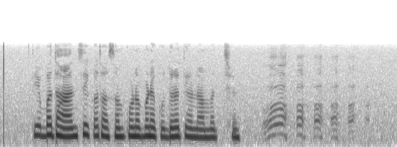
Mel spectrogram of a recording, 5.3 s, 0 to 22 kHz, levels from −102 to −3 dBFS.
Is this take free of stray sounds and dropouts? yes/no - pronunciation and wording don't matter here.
no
